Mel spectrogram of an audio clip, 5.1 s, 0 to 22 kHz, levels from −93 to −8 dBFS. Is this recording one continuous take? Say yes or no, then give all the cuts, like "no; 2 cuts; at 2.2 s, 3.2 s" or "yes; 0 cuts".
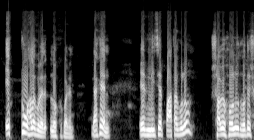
yes; 0 cuts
